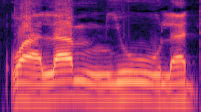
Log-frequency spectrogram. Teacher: Maka dibaca jelas bunyi mim sukunnya, kemudian tidak didengungkan. Maka dibaca pendek saja. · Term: idhar syafawi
